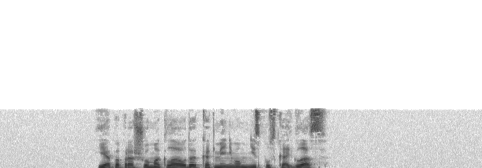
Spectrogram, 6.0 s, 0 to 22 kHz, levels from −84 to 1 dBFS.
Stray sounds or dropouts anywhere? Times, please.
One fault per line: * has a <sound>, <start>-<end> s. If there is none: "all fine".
all fine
